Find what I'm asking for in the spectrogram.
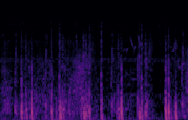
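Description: Horse hooves clip-clop in Red Dead Redemption, a steady rhythmic run of close, distinct hoof strikes at moderate loudness with faint background ambience.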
